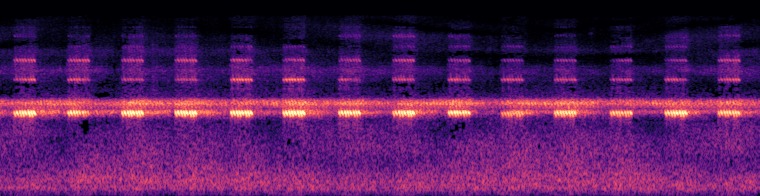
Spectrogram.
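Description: A cricket gives steady, high, ringing chirps, about two each second, with no pauses.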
